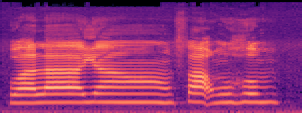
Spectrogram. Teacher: Ketemu ini nun sukun, kemudian setelahnya ada huruf fa. Hukumnya ikhfa, bacanya samar.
